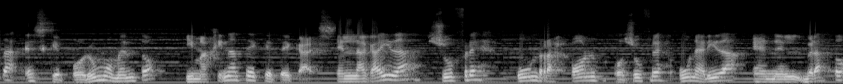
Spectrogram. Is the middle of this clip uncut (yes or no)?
no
